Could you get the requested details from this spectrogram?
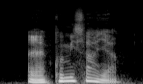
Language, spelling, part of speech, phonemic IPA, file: French, commissariat, noun, /kɔ.mi.sa.ʁja/, Fr-commissariat.ogg
- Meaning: 1. commissionership 2. police station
